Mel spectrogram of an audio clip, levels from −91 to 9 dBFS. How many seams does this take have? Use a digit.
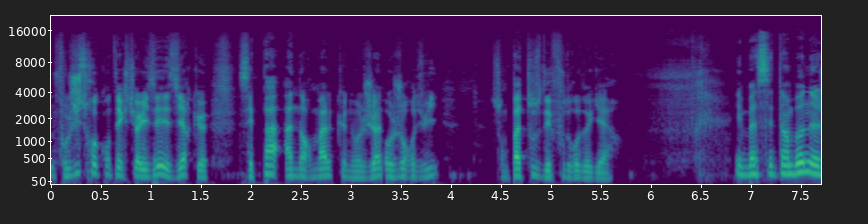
1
